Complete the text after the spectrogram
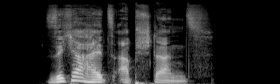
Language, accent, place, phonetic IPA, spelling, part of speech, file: German, Germany, Berlin, [ˈzɪçɐhaɪ̯t͡sˌʔapʃtant͡s], Sicherheitsabstands, noun, De-Sicherheitsabstands.ogg
- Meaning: genitive singular of Sicherheitsabstand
